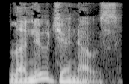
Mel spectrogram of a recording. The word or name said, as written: lanuginose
